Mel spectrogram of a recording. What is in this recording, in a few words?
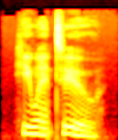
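he went to, English, female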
